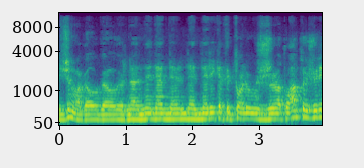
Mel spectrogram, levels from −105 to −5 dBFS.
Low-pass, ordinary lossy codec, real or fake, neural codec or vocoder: 10.8 kHz; AAC, 32 kbps; real; none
